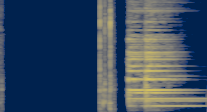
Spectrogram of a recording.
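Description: Mouse-click sound effects, a click right at the start and a quick double click about a second in, then a bright notification-bell chime that rings on in several tones and fades out.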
